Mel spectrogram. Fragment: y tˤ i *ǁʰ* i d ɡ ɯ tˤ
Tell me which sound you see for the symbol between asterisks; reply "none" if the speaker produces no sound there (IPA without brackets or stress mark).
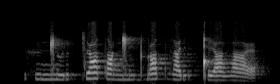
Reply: ŋ͡ǁ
